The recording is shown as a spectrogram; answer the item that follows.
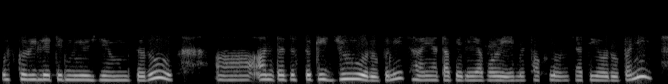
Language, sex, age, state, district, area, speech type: Nepali, female, 18-30, West Bengal, Darjeeling, rural, conversation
